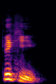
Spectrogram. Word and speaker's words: Viki: And then, so obviously, then you moved into uh, is it Viki? Am I pronouncing it right? – Yes. – Viki.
